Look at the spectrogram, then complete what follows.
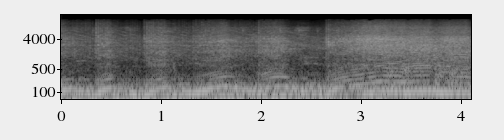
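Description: Off-road vehicle's engine revving up and down again and again over a steady low rumble, with a rushing noise that swells about three seconds in.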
